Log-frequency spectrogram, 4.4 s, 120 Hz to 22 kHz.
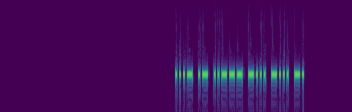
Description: Morse code, heard as a keyed tone, about 50 wpm, 700 Hz. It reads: VA2BBN
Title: DXCC-100 Call Signs - 6 Characters - 50wpm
